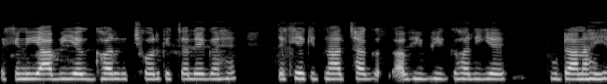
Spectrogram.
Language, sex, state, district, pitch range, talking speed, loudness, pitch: Hindi, male, Bihar, Begusarai, 250-260 Hz, 190 wpm, -18 LUFS, 250 Hz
